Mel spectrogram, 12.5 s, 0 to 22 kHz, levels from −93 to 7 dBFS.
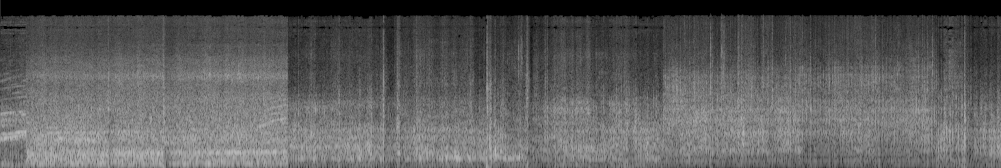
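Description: From 8.29 s to 11.71 s a section at the wrong speed runs at double rate, so the sound turns hurried and jumps up roughly ten semitones in pitch, then drops back at 11.71 s. It is likely a playback or edit stage fitting the audio to the wrong clock.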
